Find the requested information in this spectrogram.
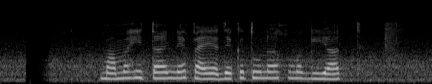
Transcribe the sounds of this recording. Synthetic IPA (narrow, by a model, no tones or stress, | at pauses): maməɦit̪aːnːepæjəd̪ekət̪unaːkuməɡijaːt̪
